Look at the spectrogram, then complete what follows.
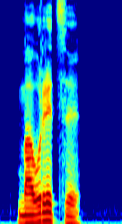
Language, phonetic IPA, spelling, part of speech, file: Polish, [mawˈrɨt͡sɨ], Maurycy, proper noun, Pl-Maurycy.ogg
